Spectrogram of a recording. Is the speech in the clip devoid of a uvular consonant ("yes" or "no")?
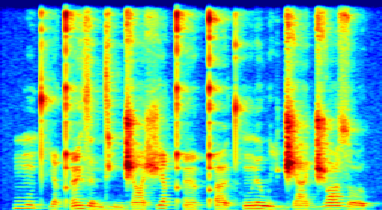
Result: no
